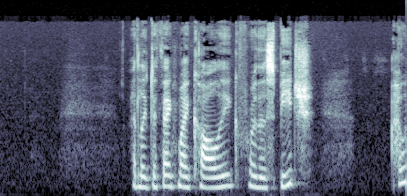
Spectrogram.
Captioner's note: speaking French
